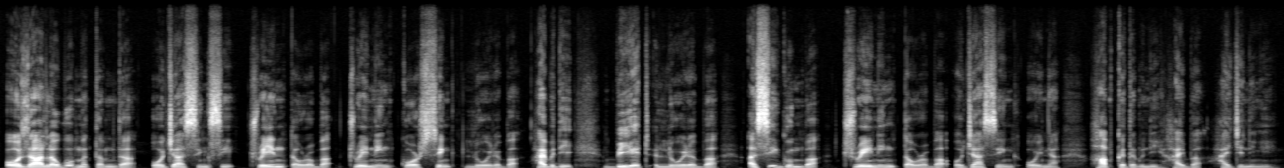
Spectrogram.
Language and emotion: Manipuri, neutral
